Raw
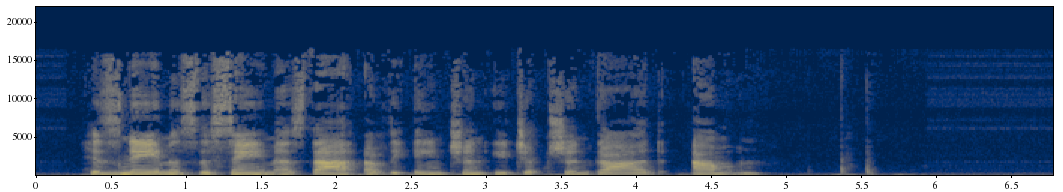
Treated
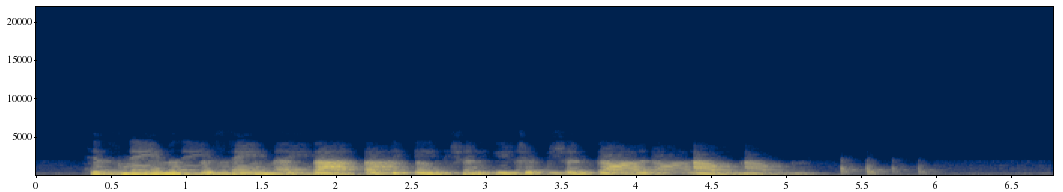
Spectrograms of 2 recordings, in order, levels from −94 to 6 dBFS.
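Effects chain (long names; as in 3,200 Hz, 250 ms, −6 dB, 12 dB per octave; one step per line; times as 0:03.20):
low-pass filter 1,400 Hz 24 dB per octave
single-tap delay 342 ms −10.5 dB
convolution reverb RT60 0.35 s, pre-delay 3 ms, DRR −2 dB
level −2.5 dB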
